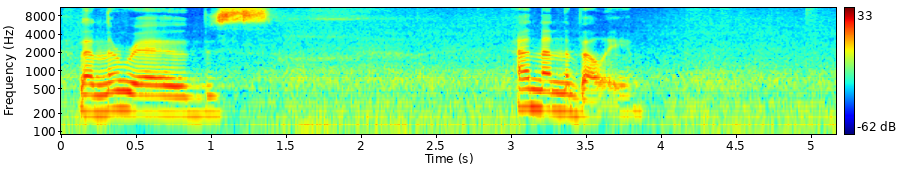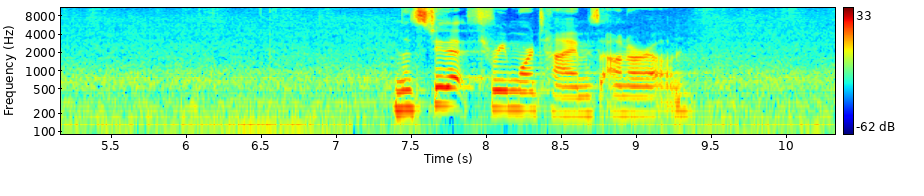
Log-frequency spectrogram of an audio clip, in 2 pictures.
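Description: A woman speaks calmly and softly into a microphone, with pauses.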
